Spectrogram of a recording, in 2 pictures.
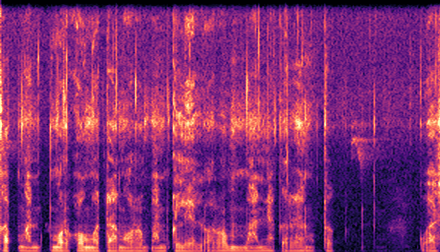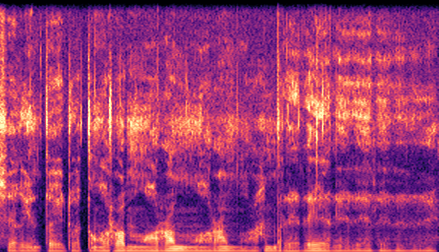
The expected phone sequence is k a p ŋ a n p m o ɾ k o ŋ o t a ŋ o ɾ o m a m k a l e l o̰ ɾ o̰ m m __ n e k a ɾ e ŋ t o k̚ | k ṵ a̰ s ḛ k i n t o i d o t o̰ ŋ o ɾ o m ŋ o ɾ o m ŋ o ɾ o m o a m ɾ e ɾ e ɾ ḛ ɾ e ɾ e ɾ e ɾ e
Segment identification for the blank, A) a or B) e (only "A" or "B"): A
